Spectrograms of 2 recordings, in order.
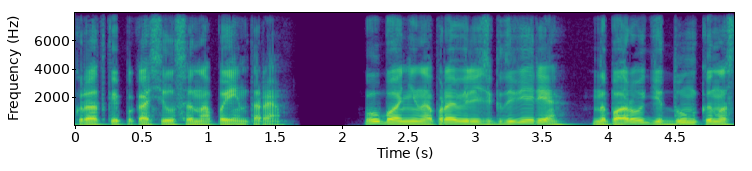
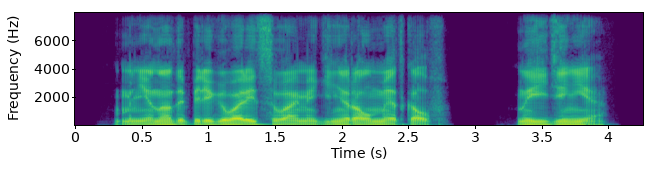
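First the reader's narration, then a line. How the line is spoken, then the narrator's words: Cold, curt. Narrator (Russian): он холодно бросил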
